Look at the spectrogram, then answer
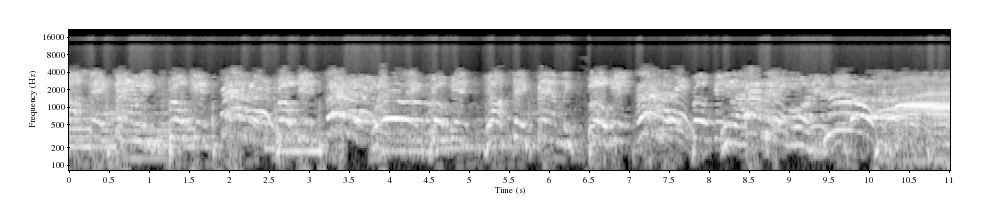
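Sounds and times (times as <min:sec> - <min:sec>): crowd yelling: 0:01.8 - 0:05.1, 0:07.1 - 0:11.0
rapper shouting on microphone: 0:07.4 - 0:10.4.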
